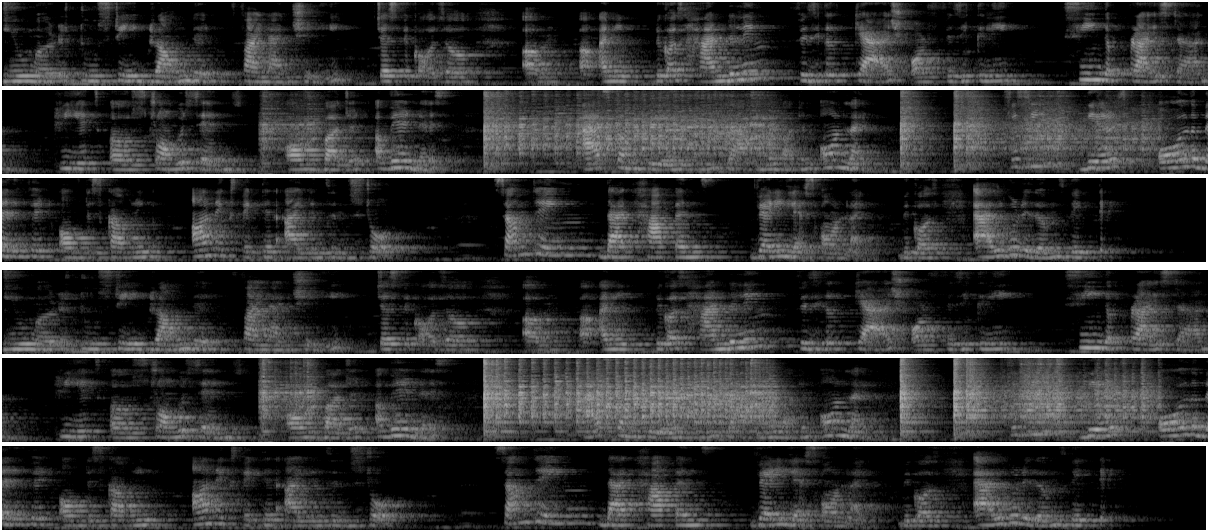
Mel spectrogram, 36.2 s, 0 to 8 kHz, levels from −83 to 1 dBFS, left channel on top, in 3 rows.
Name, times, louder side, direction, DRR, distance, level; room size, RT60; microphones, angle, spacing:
voice 1, 0.0-3.4 3.7-7.7 8.0-12.2 12.6-14.5 14.9-16.5 17.9-20.8 22.1-25.7 26.0-28.1 28.7-31.2 31.6-32.8 33.1-35.1, left 3 dB, 50° left, 4 dB, 2.2 m, -39 dB
sound 1, 14.6-15.3 16.9-19.9 21.0-21.3 21.6-23.7, right 6 dB, 80° right, 1.3 m, -32 dB
14.5 x 6.4 x 8.8 m, 1.2 s
head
